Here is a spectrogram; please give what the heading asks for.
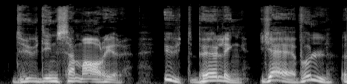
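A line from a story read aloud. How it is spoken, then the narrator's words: Angry shouting leaders. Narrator (Swedish): ropade de judiska ledarna ilsket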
